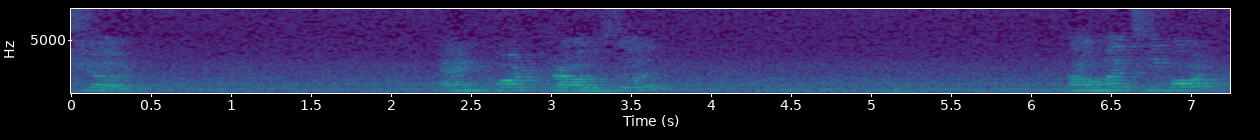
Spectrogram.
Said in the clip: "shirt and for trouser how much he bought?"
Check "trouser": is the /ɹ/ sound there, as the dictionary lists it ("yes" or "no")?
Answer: yes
